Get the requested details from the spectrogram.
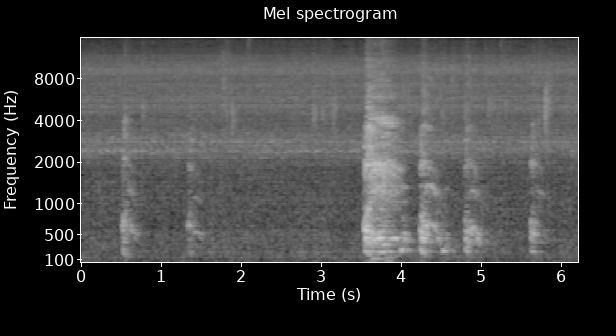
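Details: A few loose, wet coughs and throat clears over steady running water in a steamy shower: a productive cough.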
